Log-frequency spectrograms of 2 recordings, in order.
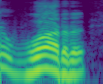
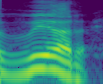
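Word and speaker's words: where: बहुत लोग जो है इसे पढ़ लेते हैं वर लेकिन वर नहीं पढ़ना है दोस्तों। इसे पढ़ना है वेयर।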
